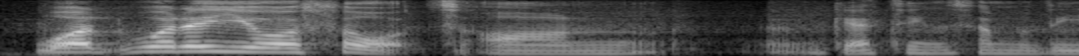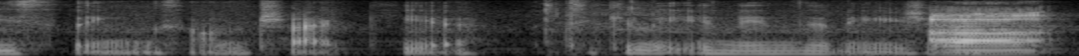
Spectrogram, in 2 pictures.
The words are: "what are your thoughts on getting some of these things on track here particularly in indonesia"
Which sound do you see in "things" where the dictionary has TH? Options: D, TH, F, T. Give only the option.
TH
